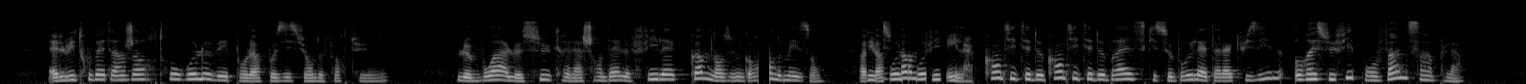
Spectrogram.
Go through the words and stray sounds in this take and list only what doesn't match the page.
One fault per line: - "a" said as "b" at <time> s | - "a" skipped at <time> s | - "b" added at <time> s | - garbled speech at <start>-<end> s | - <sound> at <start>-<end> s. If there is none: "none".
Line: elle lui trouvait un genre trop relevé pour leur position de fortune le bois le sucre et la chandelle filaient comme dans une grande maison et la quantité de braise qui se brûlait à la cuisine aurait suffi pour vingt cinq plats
- dropout at 7.6-7.7 s
- garbled speech at 8.6-9.4 s
- "quantité de" added at 10.5 s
